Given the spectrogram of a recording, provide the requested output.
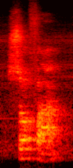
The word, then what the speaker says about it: sofá: Por exemplo, sofá. Sofá é acentuado só, fá, no A.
